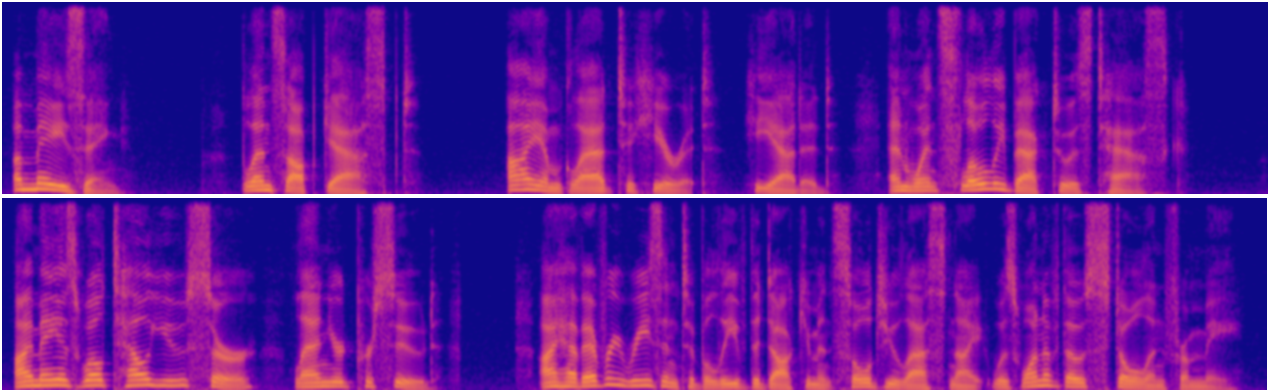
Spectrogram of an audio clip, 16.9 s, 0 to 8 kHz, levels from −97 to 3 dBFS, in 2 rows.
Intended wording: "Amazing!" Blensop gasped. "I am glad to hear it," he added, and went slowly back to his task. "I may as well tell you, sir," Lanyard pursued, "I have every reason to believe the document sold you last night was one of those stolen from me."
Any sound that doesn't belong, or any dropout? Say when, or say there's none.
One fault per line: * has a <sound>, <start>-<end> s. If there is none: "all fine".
all fine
